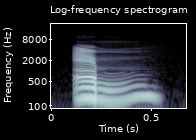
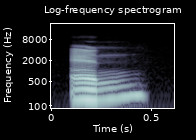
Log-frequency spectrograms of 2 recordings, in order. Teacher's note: as the velum is lowered, the air can escape through the nasal cavity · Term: Nasals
